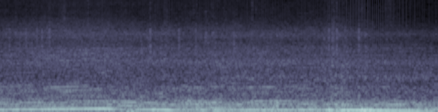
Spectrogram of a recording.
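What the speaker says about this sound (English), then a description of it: "Now just sitting there idling, you can see." A quiet car engine idles steadily with a low, even hum and no revving, close by and alone without talk.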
